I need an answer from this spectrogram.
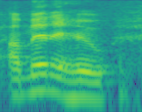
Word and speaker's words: Omenihu: The Chiefs signed the former defensive lineman for the 49ers, Charles Omenihu, I think that's how you say his name. Yep. Yeah, Omenihu, to a 2-year, $20 million max deal with $7.2 million signing bonus, along with $8.6 million guaranteed.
